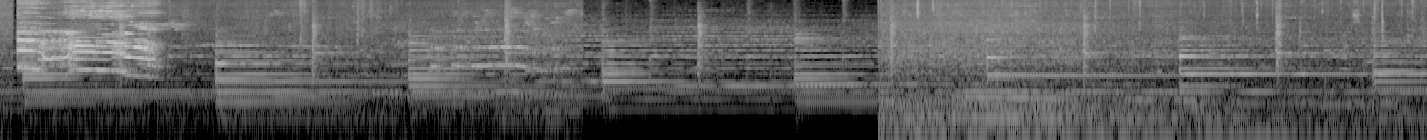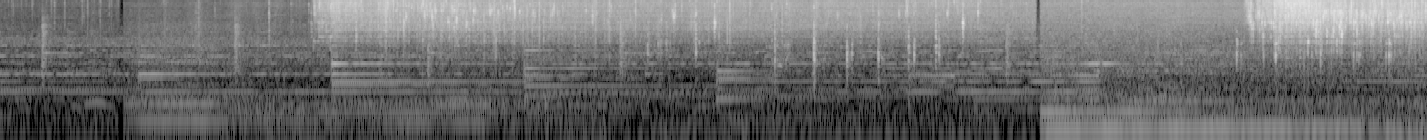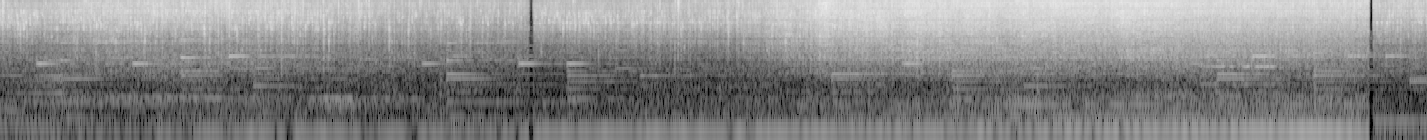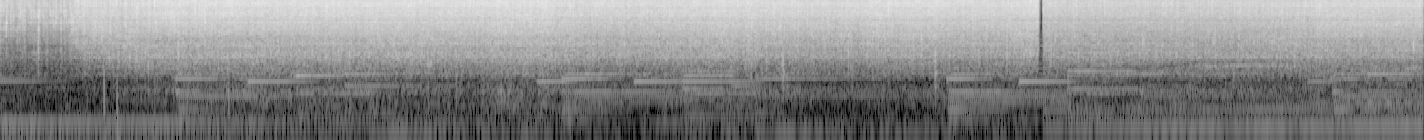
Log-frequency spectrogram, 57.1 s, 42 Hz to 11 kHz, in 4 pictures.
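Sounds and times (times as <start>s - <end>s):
light background music: 0.0s - 57.0s
vegetables sizzling in a pan: 17.4s - 57.0s.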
